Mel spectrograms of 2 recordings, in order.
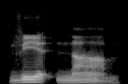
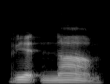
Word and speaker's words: Vietnam: get reduced thailand thailand vietnam vietnam stressed last syllable the nom and again you have that ah sound um vietnam awesome and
